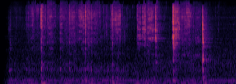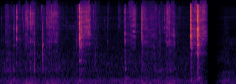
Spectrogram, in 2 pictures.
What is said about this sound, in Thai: คนให้เขาเข้ากันนะคะ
